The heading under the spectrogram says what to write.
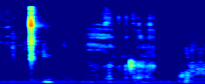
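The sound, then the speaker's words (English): Someone slurps Guinness beer from a frozen glass: a sharp click, then a few quiet wet sipping and swallowing noises over a faint low hum, with no talking. “Slurping away on my Guinness.”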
